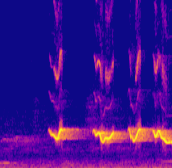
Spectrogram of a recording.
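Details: Close, loud song of a mutant silver-eared mesia: four bright, slurred whistles, each dipping and rising, spaced roughly every third of a second.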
